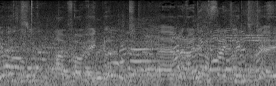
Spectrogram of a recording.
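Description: People talking, with voices running on throughout and no other distinct sound.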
